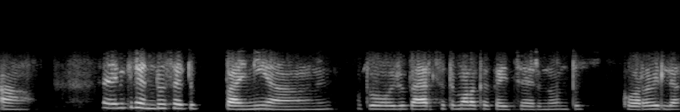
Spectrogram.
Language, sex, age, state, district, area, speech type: Malayalam, female, 30-45, Kerala, Kozhikode, urban, conversation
